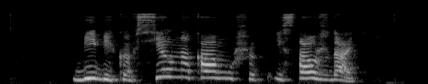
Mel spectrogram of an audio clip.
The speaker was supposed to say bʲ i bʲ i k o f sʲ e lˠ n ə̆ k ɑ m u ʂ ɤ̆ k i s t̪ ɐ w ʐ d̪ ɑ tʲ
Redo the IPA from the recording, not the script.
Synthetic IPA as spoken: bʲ i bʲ i k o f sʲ i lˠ n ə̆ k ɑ m u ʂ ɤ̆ k i s t̪ ɑ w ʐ d̪ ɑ tʲ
